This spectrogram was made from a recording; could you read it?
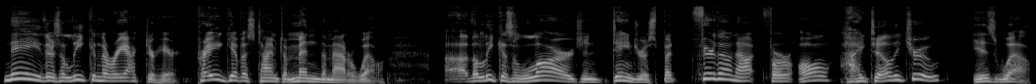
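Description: A man's voice: a little high, sing-song, moderate pace, no echo, clean studio sound. A man playing a cocky, irritable smuggler with sardonic delivery in a Shakespearean dramatic reading. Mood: nervous bluffing.

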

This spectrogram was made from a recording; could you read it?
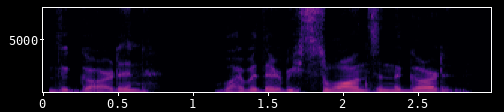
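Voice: medium pitch, normal speed, dry recording, clean studio sound, natural voice. An actor playing a haughty, impatient young royal prince in an audio drama, clipped and condescending. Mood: relaxed, familiar.

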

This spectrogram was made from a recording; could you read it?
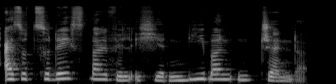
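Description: An actress playing a snippy, irritated young student assistant with a husky voice in a parody radio play. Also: female voice, a little high, moderate pace, a bit bright. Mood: annoyed.

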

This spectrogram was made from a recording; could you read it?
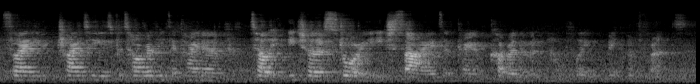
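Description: Woman, panel talk, from the US and Saudi, distant miking, loud background noise. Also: medium pitch, flat delivery, a little fast. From born and raised in the US, also Saudi. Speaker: panelist, documentary photographer. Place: dim auditorium with seated audience. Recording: echoey noisy hall, far from mic.

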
